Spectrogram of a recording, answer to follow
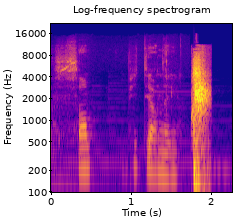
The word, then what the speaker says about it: sempiternel: Comment prononce-t-on le mot sempiternel?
